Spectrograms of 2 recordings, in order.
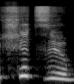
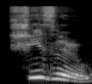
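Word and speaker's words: Shih Tzu: spell well he's saying shitzu but that's not how it's pronounced the t is silent it's shisu that's how the dog's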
